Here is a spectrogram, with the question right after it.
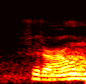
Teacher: فرعون میں را باریک ہے فا کی زیر کی وجہ سے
